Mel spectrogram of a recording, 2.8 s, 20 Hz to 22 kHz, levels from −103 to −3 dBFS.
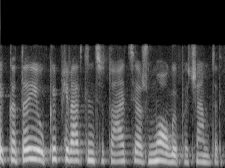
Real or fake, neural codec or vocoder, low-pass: real; none; 7.2 kHz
